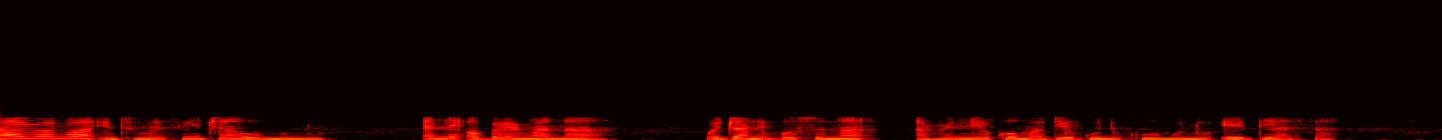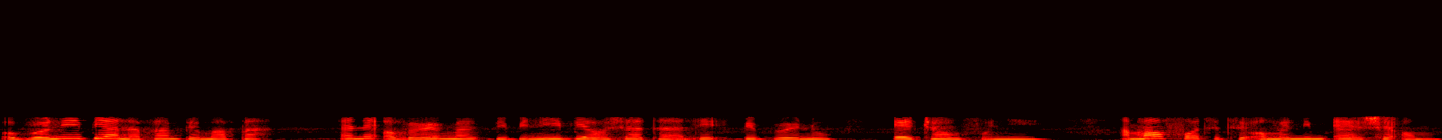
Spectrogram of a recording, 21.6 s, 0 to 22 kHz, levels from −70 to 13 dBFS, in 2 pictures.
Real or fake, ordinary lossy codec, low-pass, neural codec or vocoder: real; AAC, 16 kbps; 3.6 kHz; none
